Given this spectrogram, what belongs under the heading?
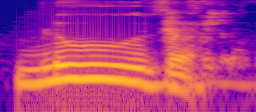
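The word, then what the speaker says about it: Bluse: হচ্ছে দি ব্লুজে বলে, দি কি বলেন তো, ব্লুজে, দি ব্লুজে। এই যে একসাথে উচ্চারণ কিভাবে করতে হবে, কোনটা আগে কোনটা পরে, ব্লু তারপর কি আছে জে, ব্লুজে।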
